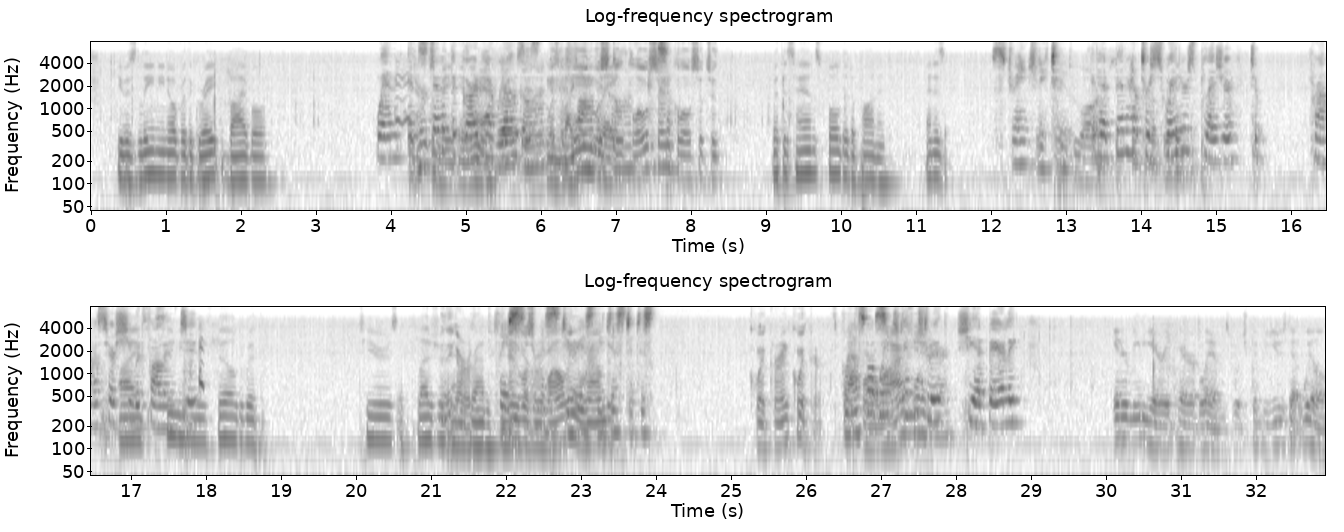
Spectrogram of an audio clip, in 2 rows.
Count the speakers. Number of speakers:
6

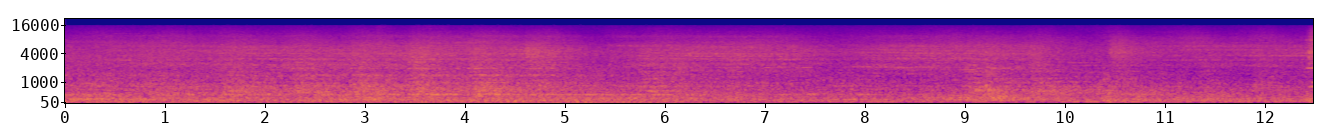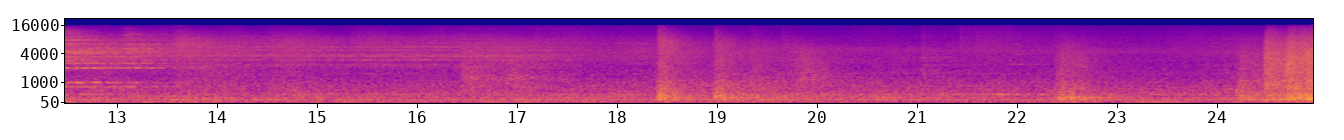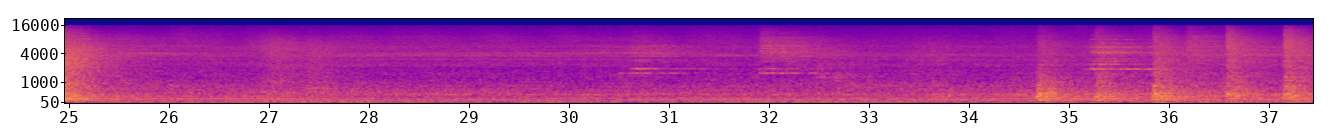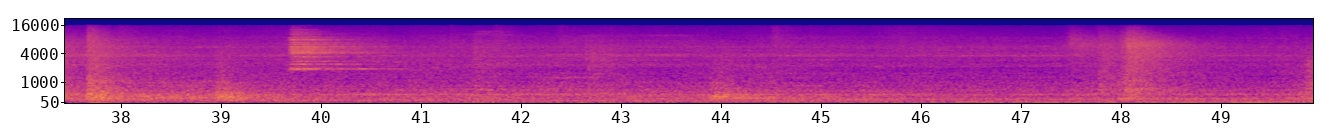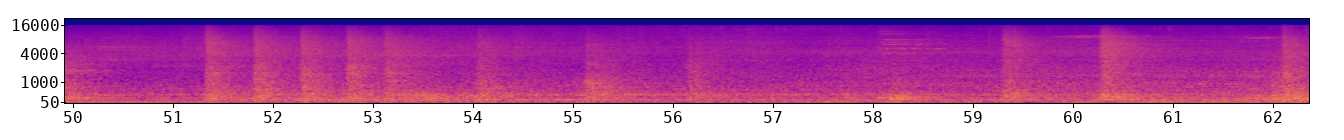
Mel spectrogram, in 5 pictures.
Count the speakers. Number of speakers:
0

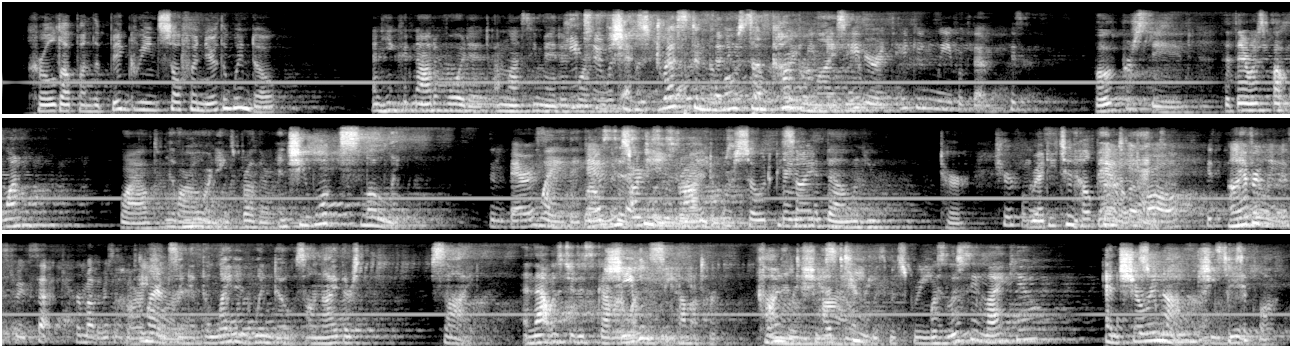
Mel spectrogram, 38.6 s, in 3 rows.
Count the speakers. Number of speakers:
6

